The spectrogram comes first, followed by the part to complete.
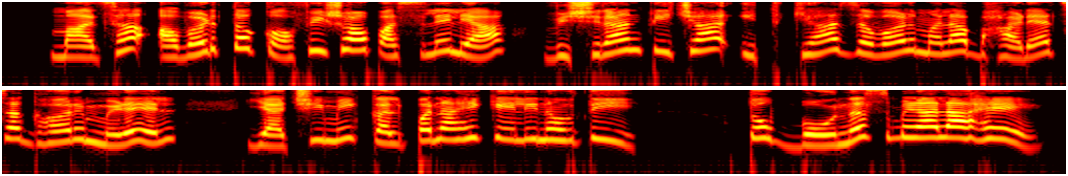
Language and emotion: Marathi, surprised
